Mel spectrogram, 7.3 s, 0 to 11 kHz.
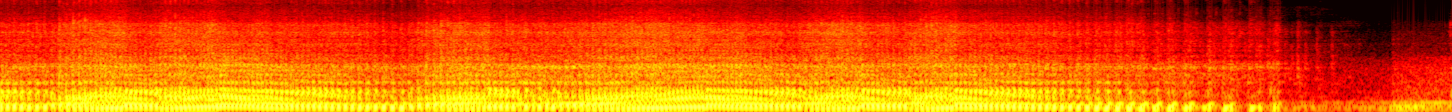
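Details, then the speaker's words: Predator 224 Max Performance Hemi minibike on first start after the build, no clutch or chain fitted. It stumbles with surging revs and backfire pops, and the carburetor leaks fuel; a stuck float or needle is suspected. "let's give it a little bit of gas almost try it again there's a little smoke coming out here backfiring thank you"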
